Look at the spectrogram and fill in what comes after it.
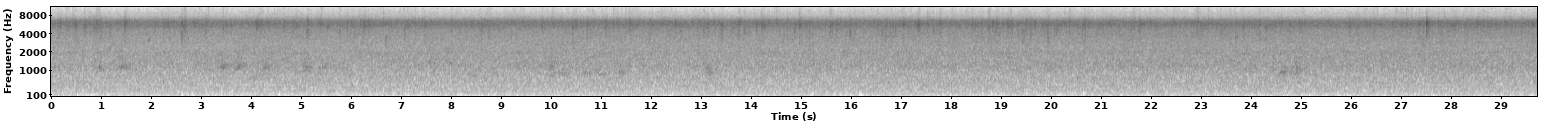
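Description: Steady night rain falling, an even hiss with many individual drops ticking on a surface, one louder drop near the end.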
